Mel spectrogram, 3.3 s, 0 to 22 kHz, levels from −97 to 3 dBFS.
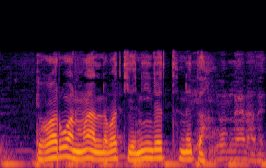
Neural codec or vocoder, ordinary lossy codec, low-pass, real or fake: codec, 16 kHz, 16 kbps, FreqCodec, larger model; none; 7.2 kHz; fake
